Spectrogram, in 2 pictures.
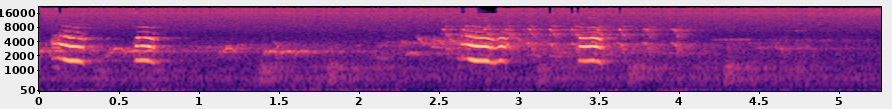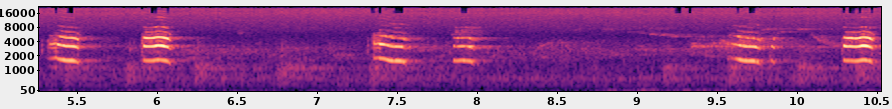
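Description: A toucan gives loud, yelping double notes repeated every one to two seconds, over a faint murmur of other birds.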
